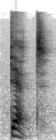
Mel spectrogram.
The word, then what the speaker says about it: debt: the pronunciation for example if you don't use dictionary you never know that this word is pronounced says and this word is pronounced debt over a long period of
